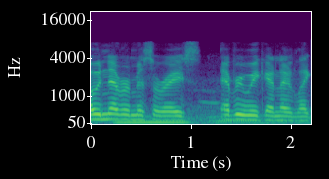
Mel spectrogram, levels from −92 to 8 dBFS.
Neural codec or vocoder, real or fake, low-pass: none; real; 7.2 kHz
